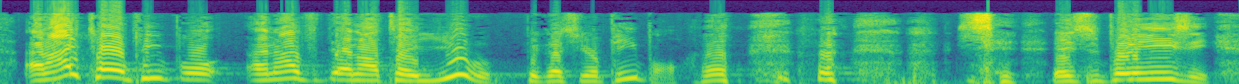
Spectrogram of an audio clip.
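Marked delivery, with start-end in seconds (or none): 3.5-4.6 a quick soft laugh at his own joke; short laugh. Real, not acted. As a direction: chuckle softly.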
